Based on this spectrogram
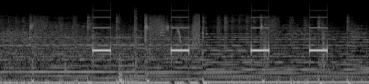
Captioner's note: last of the x-ray beeps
